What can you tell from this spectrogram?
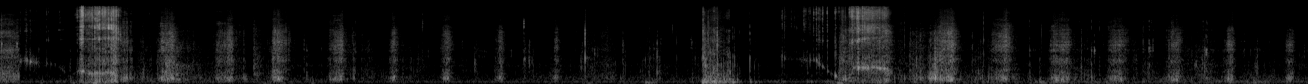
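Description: Irregular crackling and crunching clicks from something being handled, with louder clusters about a second in and again around seven to nine seconds in.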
